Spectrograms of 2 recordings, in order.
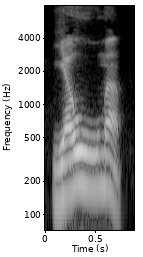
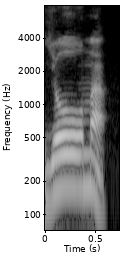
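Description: First: The first vowel glides clearly from a to u. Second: The first vowel is one flat o sound. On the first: The speaker calls it right. "Kita kena baca dia dengan betul-betul jelas huruf-huruf dia" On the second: The speaker calls it wrong. "bukan yoma"

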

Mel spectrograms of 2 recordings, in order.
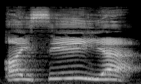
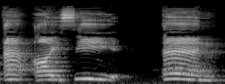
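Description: First: The words are linked together into one flow. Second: Each word is said separately without linking. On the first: The speaker calls it right. "بص هنوصل في بعضه ازاي" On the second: The speaker calls it wrong. "مش هقول اي سي ان انت and an axe. لا مش عايز كده"

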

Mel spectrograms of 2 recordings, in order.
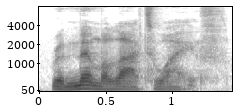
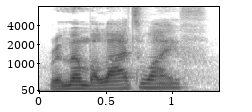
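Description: First: It is said as a statement, falling. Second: It is said as a question, rising.

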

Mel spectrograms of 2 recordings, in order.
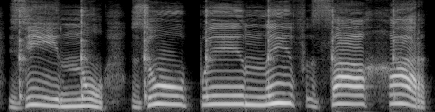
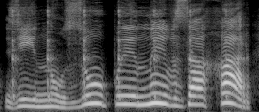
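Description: First: It is spoken slowly, syllable by syllable. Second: It is spoken at a fast pace. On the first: "повільно по складах" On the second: "І ще швидше"

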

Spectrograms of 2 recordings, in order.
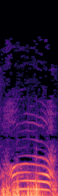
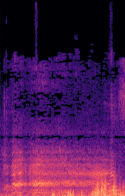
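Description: First: A clear, full scream. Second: A raspy, hoarse scream.

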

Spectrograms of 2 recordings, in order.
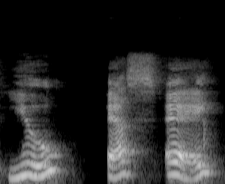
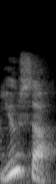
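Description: First: Each letter is said separately. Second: It is said as one single word. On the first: The speaker calls it right. "we say the letters USA" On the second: The speaker calls it wrong. "not USA"

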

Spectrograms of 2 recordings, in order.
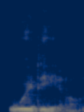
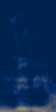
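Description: First: The word begins with a W sound. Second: The word begins with a V sound. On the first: This is the classical pronunciation. "We say wah, wah, wah, wah, video" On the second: This is the ecclesiastical pronunciation. "instead of video"

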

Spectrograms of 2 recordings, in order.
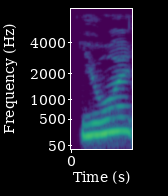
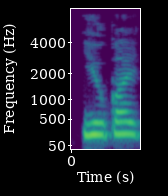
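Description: First: No k sound closes the first syllable. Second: A k sound closes the first syllable. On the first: The speaker calls it right. "でしたよね" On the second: The speaker calls it wrong. "ではなくて"

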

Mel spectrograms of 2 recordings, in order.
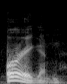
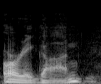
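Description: First: Oregon is said with the local pronunciation. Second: Oregon is said with the Eastern pronunciation. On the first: The speaker calls it right. "O-R-E-G-O-N is pronounced Oregon" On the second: The speaker calls it wrong. "not Oregon"

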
